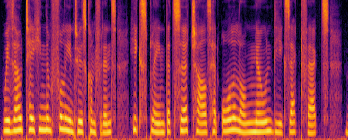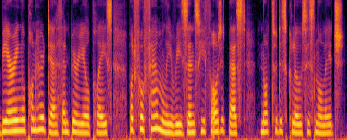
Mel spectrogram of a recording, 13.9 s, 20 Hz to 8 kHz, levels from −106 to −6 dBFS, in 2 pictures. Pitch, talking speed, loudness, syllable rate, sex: 205 Hz, 170 wpm, -17 LUFS, 5.0 syllables/s, female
